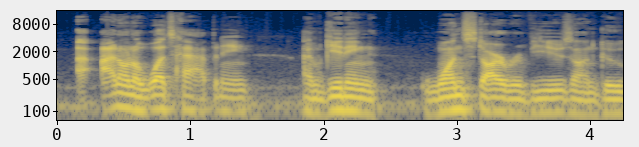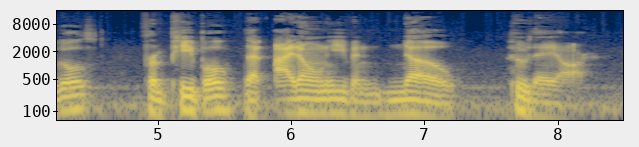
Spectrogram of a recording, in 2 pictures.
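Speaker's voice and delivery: normal talking voice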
